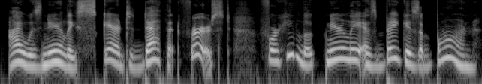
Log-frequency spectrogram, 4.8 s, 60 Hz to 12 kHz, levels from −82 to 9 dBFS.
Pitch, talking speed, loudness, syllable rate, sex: 235 Hz, 210 wpm, -20 LUFS, 4.8 syllables/s, female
